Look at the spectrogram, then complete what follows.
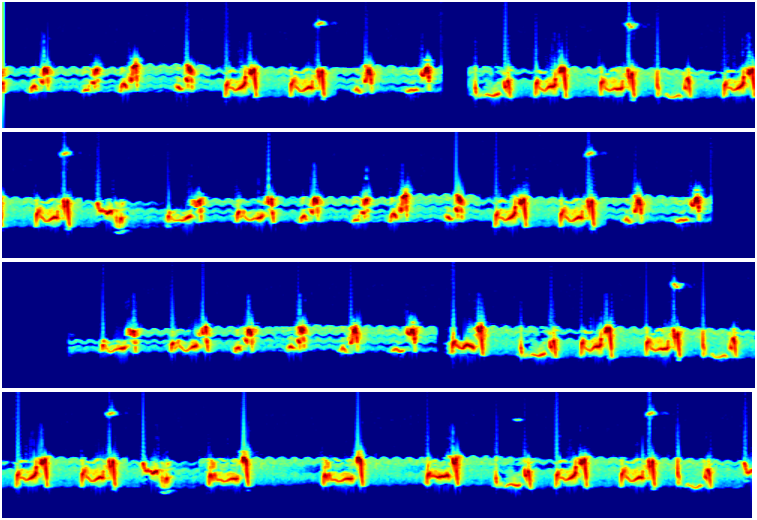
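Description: Prenjak jawa, a small prinia, singing: a brisk run of sharp, high chirps, about two a second, with a short pause near the middle.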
